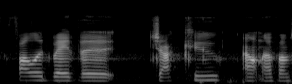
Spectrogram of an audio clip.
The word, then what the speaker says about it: Jakku: It's going to be featuring characters from episodes 7 and 8, followed by the Jakku. I don't know if I'm saying that right. Yeah, you said it right. Okay. Jakku sequence, a transmission from BB-8, and a new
